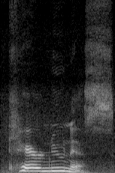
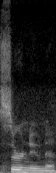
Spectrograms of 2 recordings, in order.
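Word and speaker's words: Cernunnos: Oh, Kerunis. Kerunis. I would have said Sir Nunes. So, I'm glad I looked.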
